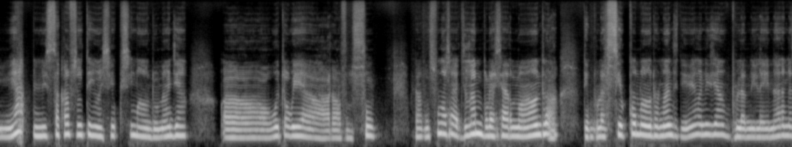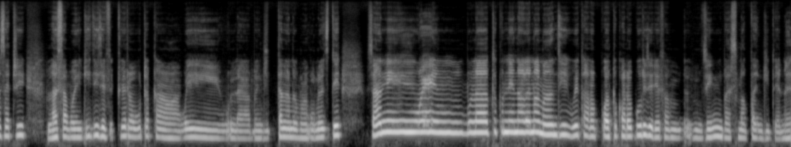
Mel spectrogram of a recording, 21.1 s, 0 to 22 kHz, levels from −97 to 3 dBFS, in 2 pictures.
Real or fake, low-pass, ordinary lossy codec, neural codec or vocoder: fake; none; none; codec, 44.1 kHz, 1.7 kbps, Pupu-Codec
